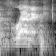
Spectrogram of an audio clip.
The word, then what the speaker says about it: Hranek: Bring it all together, Hranek.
